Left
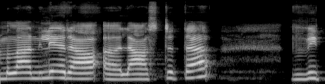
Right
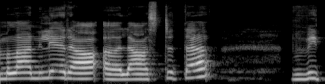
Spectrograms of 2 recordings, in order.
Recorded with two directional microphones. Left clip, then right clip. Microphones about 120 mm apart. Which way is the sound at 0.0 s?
50° right (ahead or behind).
